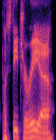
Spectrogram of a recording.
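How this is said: It is said with an American accent. "when I do American accent"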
